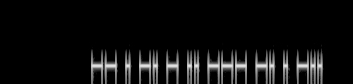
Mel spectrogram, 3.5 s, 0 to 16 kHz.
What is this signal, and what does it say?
Morse code, heard as a keyed tone, about 34 wpm, 700 Hz. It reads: MENTIONED
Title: ED Suffix - Top 100 Words with Base Words 35wpm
